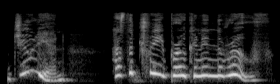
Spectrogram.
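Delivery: high, worried question; anxious. A narrator's reading. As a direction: ask it urgently in a high voice. Anxious question after the crash.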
